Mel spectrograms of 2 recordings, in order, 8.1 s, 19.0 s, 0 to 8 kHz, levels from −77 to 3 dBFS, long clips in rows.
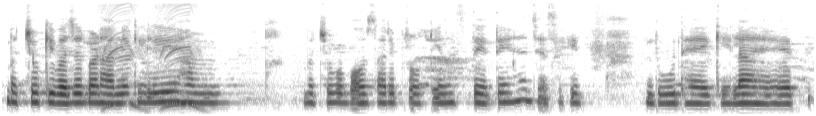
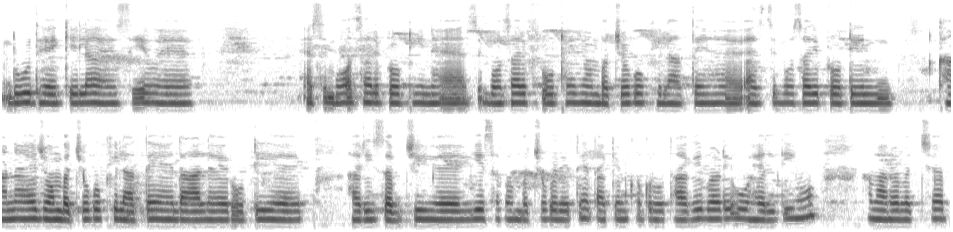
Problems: constant background noise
